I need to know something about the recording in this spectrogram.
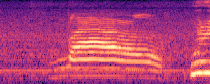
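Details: Female pet cat that complains loudly when upset answers a scolding with a single rich, drawn-out meow that holds steady and tails off, followed straight away by the owner's voice starting to speak.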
